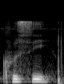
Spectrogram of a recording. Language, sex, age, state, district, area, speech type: Nepali, male, 18-30, West Bengal, Kalimpong, rural, read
